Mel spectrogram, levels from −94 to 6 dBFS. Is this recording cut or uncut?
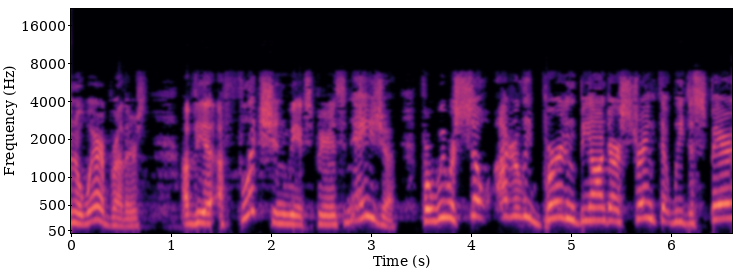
uncut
